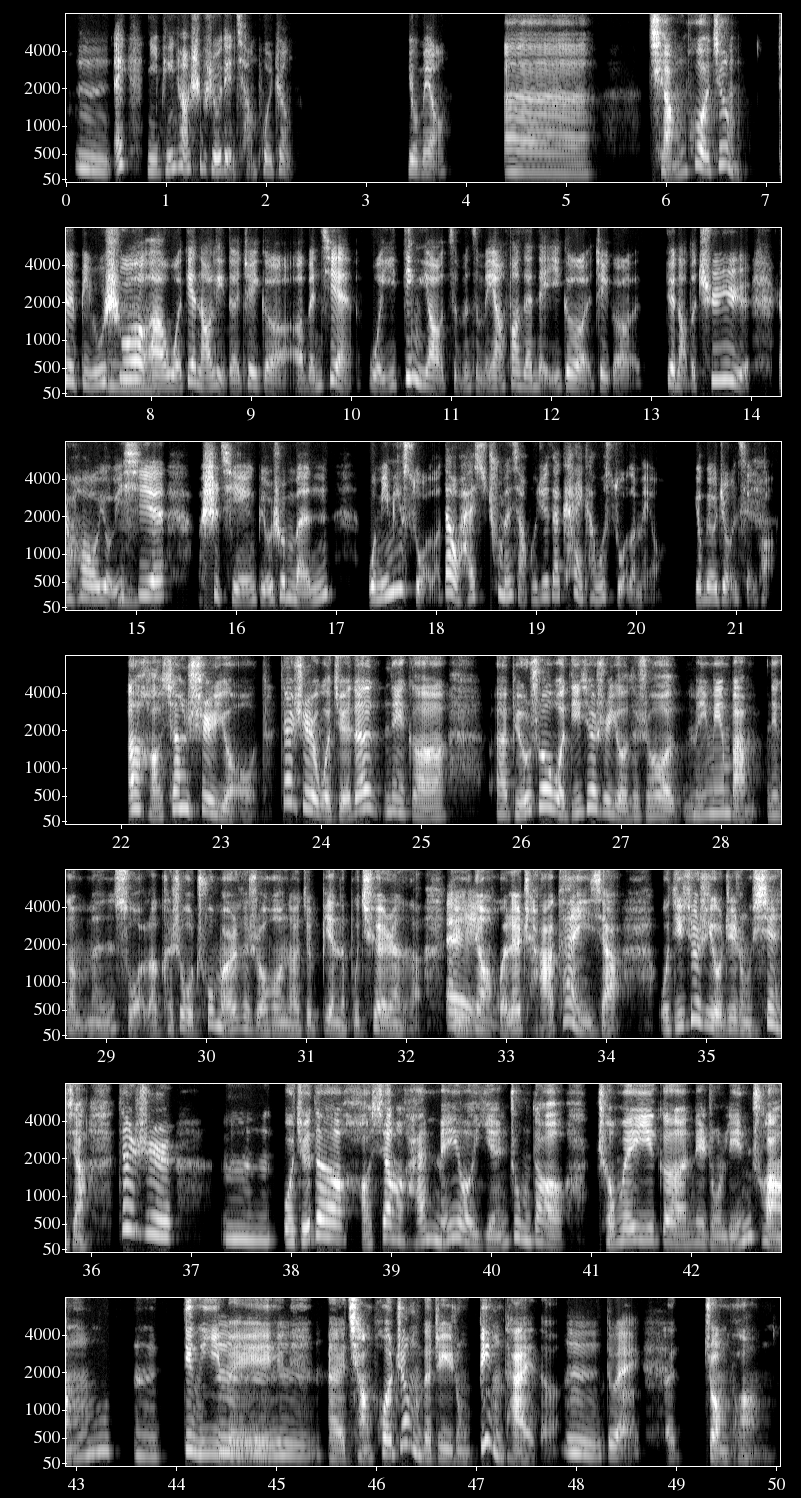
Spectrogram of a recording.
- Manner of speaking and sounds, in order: "是" said as "四"; other background noise
- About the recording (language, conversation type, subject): Chinese, advice, 我该如何描述自己持续自我贬低的内心对话？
